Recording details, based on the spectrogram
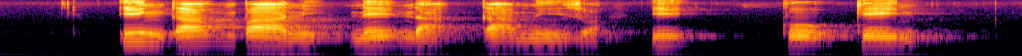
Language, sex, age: South Ndebele, male, 19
